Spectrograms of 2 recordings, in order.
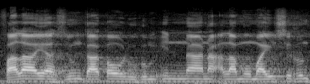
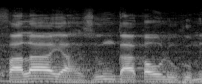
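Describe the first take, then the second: First: It runs on without stopping after qauluhum. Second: It clearly stops after qauluhum.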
